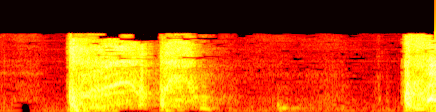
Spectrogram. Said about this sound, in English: Hadn't coughed all morning until I got up to preach.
